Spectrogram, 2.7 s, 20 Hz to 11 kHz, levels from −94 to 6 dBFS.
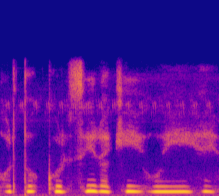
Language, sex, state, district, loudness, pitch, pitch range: Hindi, female, Madhya Pradesh, Bhopal, -14 LUFS, 295 Hz, 290-300 Hz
